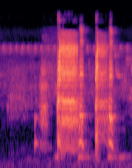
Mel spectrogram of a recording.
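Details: Hybrid myna mimicking a human cough: two loud, harsh, broadband bursts about half a second apart, each a noisy rasping hack, preceded by softer short huffs.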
